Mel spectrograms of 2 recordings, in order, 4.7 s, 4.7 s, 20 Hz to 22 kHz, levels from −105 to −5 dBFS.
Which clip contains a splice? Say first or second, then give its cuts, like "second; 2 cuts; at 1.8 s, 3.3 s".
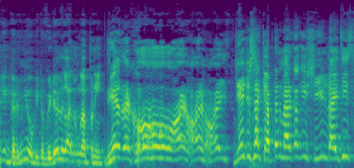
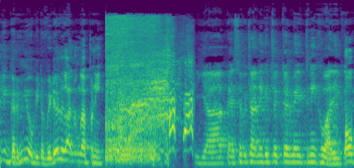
first; 2 cuts; at 1.3 s, 3.1 s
